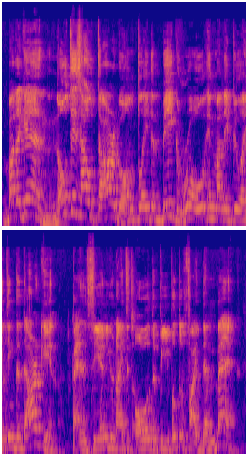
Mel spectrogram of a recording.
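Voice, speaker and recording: A man's voice: high voice, animated, normal speed, hardly any pauses. A man giving a dramatic scripted narration of fantasy lore.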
